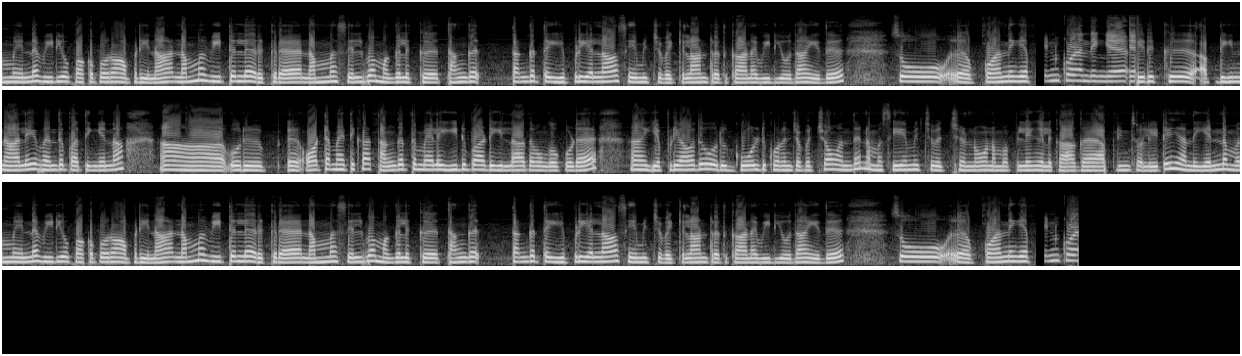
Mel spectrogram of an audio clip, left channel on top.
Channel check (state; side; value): drops out; right; at 10.8 s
